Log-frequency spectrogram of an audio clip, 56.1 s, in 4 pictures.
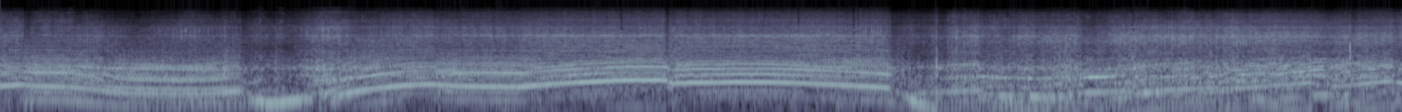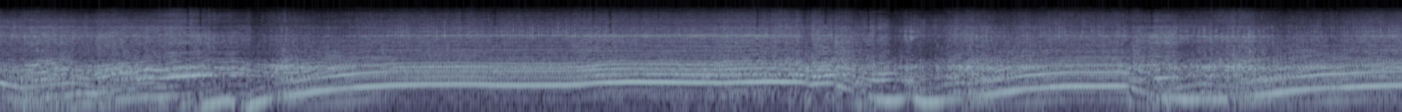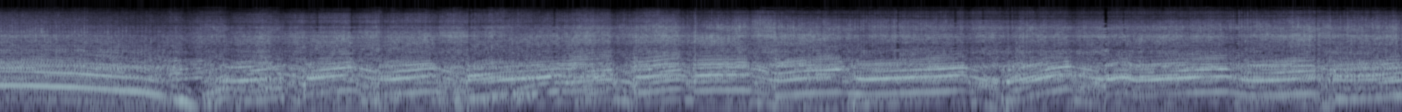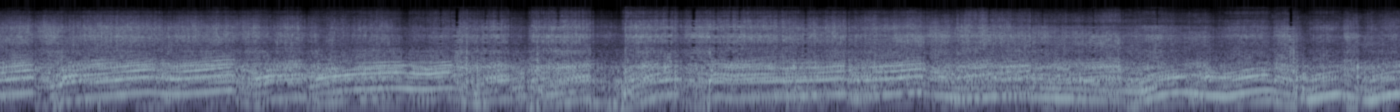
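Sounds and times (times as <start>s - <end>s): car engine revving loudly: 0.0s - 56.0s.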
